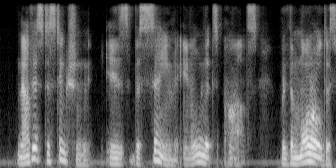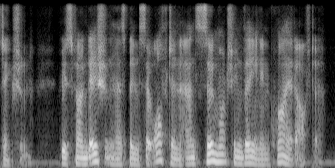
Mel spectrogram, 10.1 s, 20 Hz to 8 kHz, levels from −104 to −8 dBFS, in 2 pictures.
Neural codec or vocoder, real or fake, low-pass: codec, 16 kHz, 2 kbps, FreqCodec, smaller model; fake; 7.2 kHz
